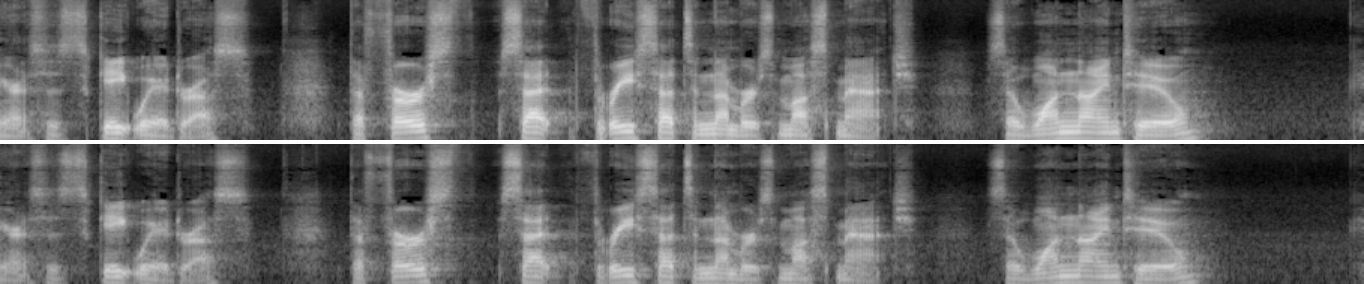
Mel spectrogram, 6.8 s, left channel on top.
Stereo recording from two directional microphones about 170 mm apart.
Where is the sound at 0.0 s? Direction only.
35° left (ahead or behind).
